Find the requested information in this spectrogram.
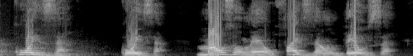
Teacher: Tudo tem som de Z. E tá tudo entre duas vogais, tá vendo? Eu tenho uma vogal aqui e uma vogal aqui.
